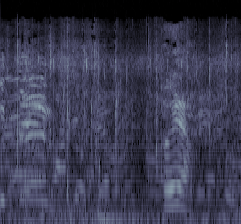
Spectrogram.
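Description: High-pitched children's voices chattering, with a low rumble of wind on the microphone underneath.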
